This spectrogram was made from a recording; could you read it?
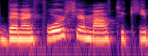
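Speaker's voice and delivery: normal talking voice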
